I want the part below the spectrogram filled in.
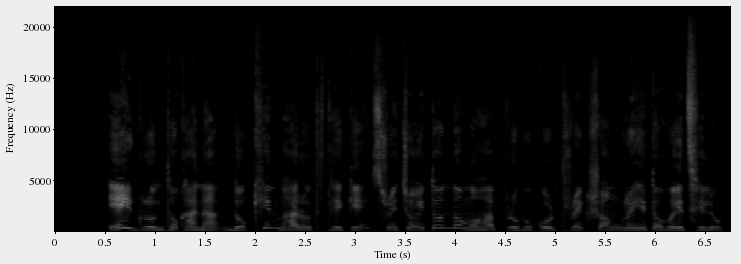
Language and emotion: Bengali, neutral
